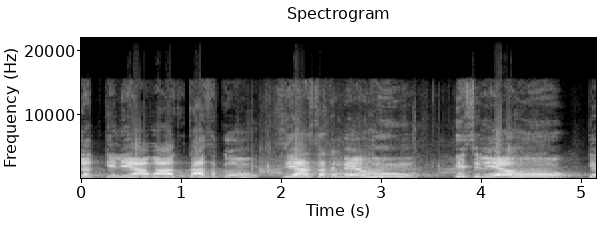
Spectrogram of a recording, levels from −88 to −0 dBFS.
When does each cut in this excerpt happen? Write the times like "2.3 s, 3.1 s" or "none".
1.9 s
